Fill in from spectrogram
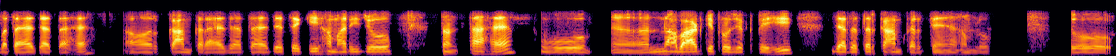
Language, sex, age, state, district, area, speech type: Hindi, male, 30-45, Uttar Pradesh, Mirzapur, urban, conversation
